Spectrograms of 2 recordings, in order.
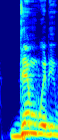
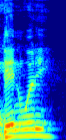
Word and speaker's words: Dinwiddie: Dinwiddie? D-I-N? Din. Like Dimwit? He called the man Dimwitty, bro. That's his name? Y'all know what I'm talking about. It's Dinwiddie, Spencer Dinwiddie.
